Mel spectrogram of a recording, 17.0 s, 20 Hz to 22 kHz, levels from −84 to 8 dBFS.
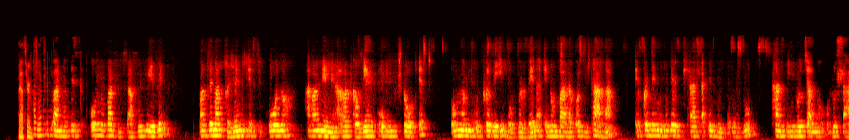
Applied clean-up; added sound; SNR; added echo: neural mask model DeepFilterNet 3.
